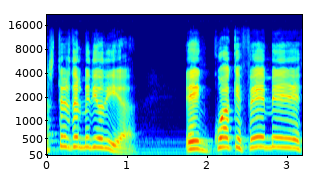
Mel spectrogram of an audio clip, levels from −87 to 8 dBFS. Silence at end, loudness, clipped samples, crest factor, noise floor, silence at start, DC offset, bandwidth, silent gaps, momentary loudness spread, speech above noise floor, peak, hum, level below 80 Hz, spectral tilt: 0 s; -16 LUFS; under 0.1%; 18 dB; -52 dBFS; 0 s; under 0.1%; 14 kHz; none; 6 LU; 35 dB; 0 dBFS; 50 Hz at -50 dBFS; -66 dBFS; -3 dB/octave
